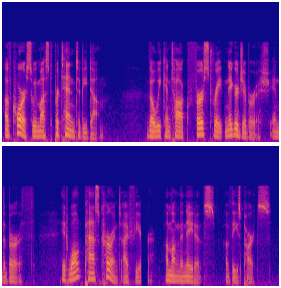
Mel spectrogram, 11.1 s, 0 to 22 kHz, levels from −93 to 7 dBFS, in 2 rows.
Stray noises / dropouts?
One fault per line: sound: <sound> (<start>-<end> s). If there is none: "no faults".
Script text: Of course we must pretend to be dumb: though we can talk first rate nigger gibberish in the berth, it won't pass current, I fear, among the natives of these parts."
sound: dropout (8.3-8.5 s)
